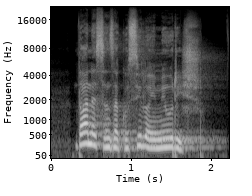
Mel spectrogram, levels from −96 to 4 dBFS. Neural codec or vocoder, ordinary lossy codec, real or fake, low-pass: none; none; real; none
